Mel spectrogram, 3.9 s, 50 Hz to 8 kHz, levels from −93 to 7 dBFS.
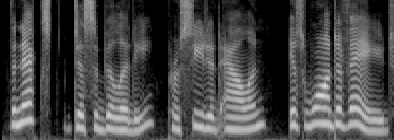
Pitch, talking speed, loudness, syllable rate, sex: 240 Hz, 135 wpm, -19 LUFS, 5.2 syllables/s, female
